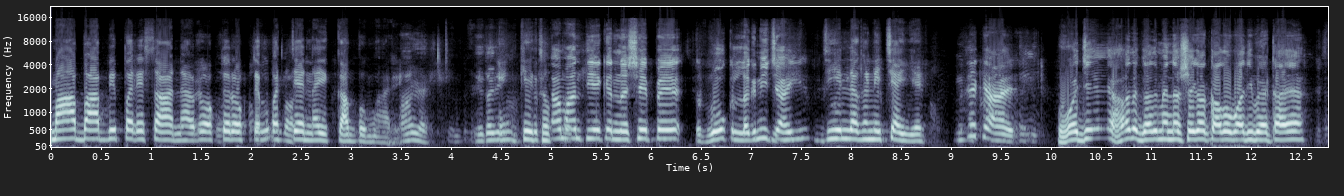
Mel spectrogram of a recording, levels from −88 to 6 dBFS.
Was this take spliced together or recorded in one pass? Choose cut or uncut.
cut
